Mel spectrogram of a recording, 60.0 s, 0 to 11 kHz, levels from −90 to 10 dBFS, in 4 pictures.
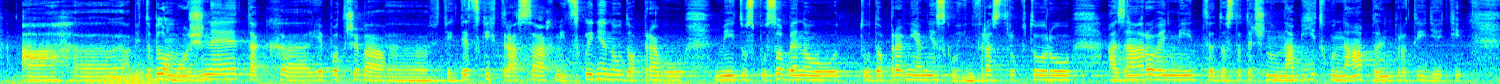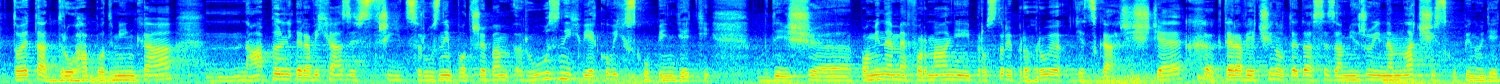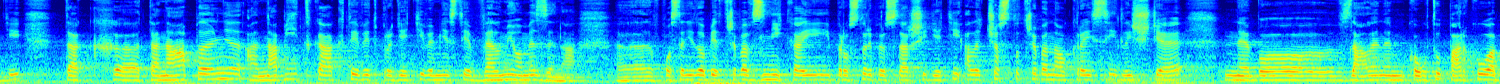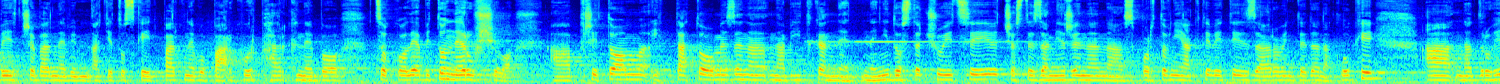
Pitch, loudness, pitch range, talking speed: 170 Hz, -22 LUFS, 160-185 Hz, 135 wpm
